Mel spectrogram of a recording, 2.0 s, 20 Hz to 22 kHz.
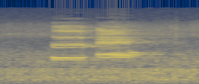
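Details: A white bellbird, a bird of the mountains of the north-eastern Amazon whose call has been recorded at 125 dB as the world's loudest, gives two loud, metallic, horn-like notes in quick succession over faint hiss.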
